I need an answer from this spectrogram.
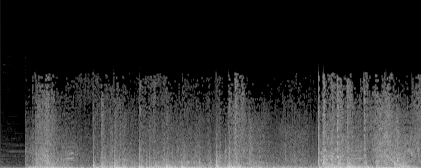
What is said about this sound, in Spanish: Los días se fueron sucediendo y los bombardeos turcos se convirtieron en una pesadilla. Sin descanso, sus piezas abrieron fuego tanto en el bastión inglés como en el de Provenza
